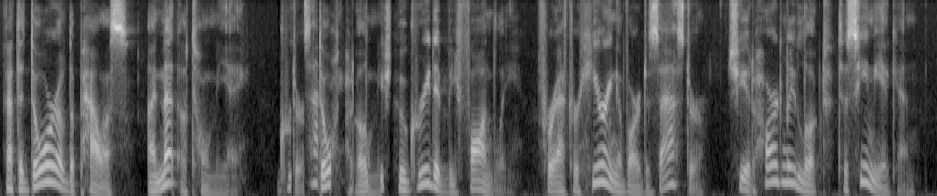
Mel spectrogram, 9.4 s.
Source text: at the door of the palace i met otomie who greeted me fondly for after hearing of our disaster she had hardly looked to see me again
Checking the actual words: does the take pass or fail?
fail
